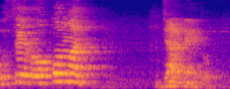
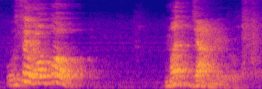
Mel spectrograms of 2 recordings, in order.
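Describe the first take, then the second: First: The pause falls right after the word mat. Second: The pause falls right after the word roko. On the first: The person should be let go. "यहां कहा गया है कि उसने रोकना नहीं है" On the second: The person should be stopped. "यानी कि किसी को यहां पर रोकने के लिए कहा गया है"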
